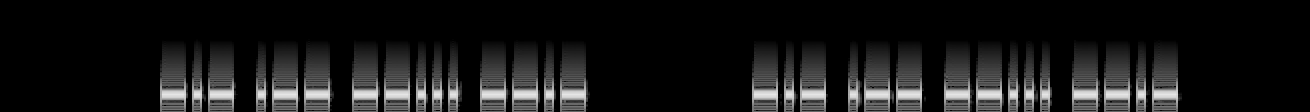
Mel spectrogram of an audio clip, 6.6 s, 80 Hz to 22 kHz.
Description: Morse code, heard as a keyed tone, about 30 wpm, 700 Hz. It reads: KW7Q KW7Q
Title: USA Call Signs - 4 Characters - Repeated 2x - 30wpm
